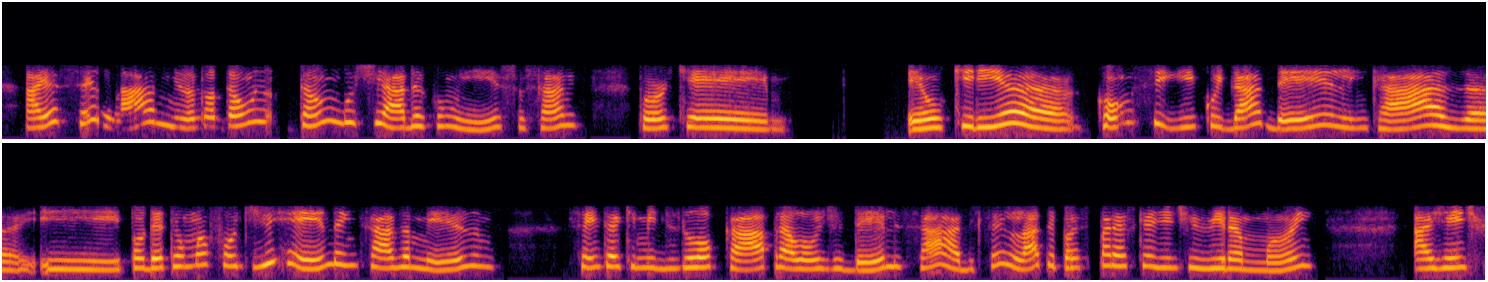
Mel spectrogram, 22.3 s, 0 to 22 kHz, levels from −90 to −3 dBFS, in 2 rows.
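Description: At 8.36 s and again at 19.14 s, the speech briefly dips or warbles. These are lost AMR speech frames, one 20 ms frame each time. The decoder patched each gap by repeating the last pitch and tract settings at falling gain. Each blemish lasts about a tenth of a second, over the narrowband AMR-NB sound, whose light coding damage fits roughly 12.2 kbps.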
